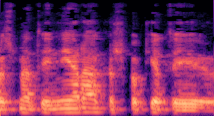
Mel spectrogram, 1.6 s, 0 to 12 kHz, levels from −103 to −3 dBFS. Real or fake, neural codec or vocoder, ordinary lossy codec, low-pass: real; none; MP3, 48 kbps; 10.8 kHz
